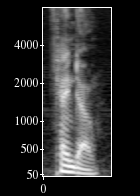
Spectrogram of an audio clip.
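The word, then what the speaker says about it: Kaindoh: Okay, Joshua Kendall. Is that how you say it? – Kendo.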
